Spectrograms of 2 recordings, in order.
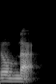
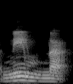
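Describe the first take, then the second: First: The first vowel is a rounded u. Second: The first vowel is a front i. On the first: The speaker calls it wrong. "Salah nih numna" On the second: The speaker calls it right. "Dia ikutin bab dua"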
